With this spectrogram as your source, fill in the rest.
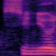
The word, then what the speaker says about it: Signor: ये है सिग्नर, SIG, ये पढ़ा सीनियर जाता है, सीनियर SIGNOR होगा ये।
